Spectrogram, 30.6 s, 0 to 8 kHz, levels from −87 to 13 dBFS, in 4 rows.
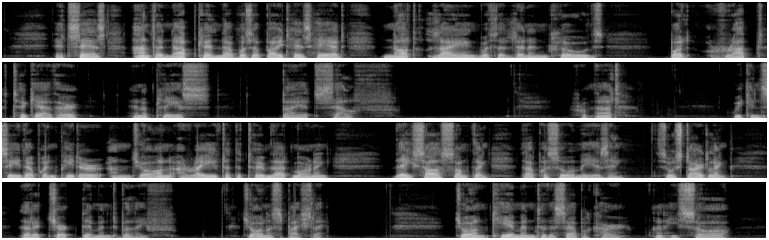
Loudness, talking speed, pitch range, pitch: -20 LUFS, 125 wpm, 95-125 Hz, 105 Hz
